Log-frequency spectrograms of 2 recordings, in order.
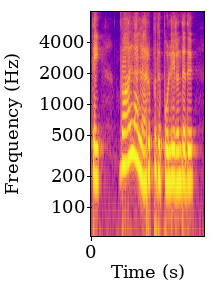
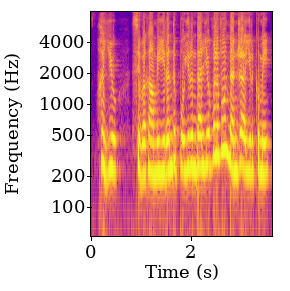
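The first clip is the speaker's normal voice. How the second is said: higher, louder wailing lament; 4 semitones higher, 4 dB louder than usual. A narrator's reading. Grieving father wailing to the prince, loud lament. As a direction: cry it out in despair. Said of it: "அலறும் குரலில்".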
